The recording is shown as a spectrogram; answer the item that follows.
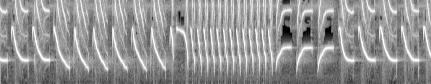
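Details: Canary, long chirping song used to prompt young or silent canaries to sing: rapid series of descending whistled sweeps, a fast rolling trill in the middle, then repeated rising-falling chirps about four per second.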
